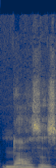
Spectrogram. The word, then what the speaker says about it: Nas: EQ explains, On Naz's album, I Am, he has a song called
